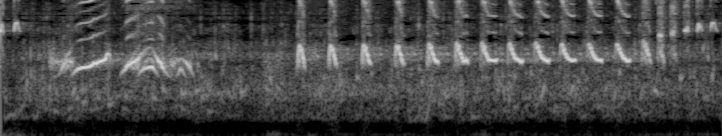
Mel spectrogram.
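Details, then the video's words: Short white-rumped shama phrase: a couple of wavering whistles, then a steady run of about fourteen repeated clipped notes, rising into a thin high whistle at the end. "MASTERAN MURAI BATU full TEMBAKAN biar EMOSI NYAUT jadi BUNYI GACOR BONGKAR ISIAN"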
